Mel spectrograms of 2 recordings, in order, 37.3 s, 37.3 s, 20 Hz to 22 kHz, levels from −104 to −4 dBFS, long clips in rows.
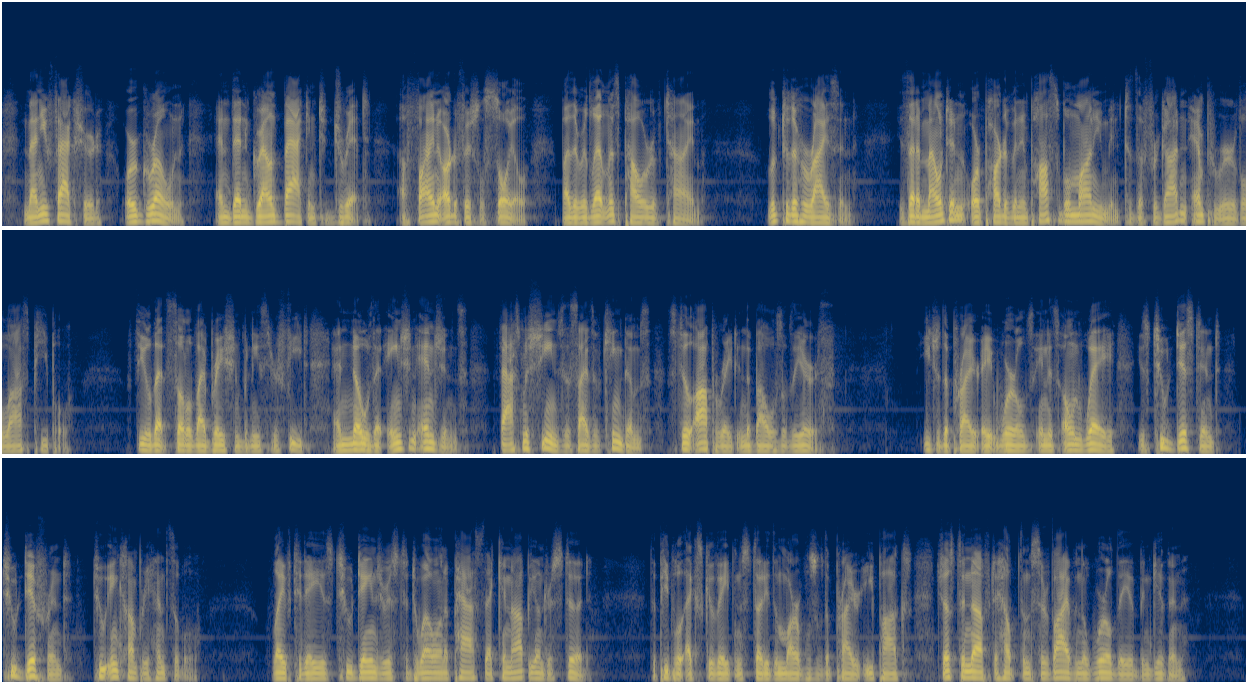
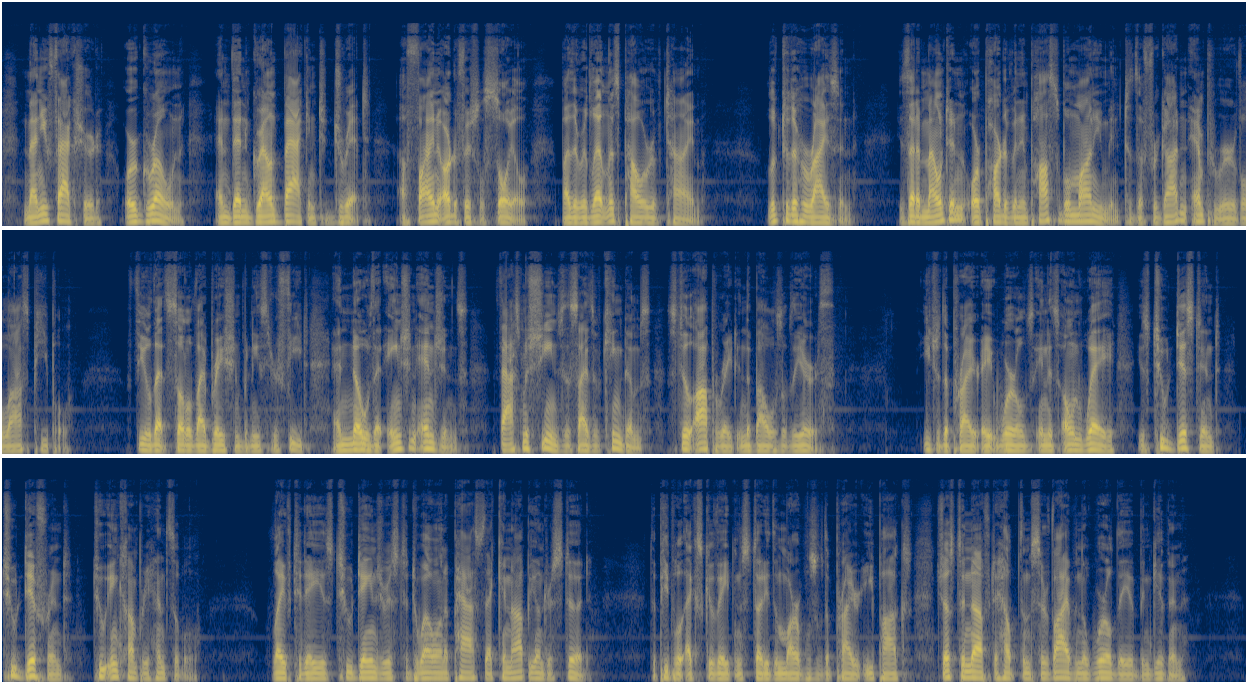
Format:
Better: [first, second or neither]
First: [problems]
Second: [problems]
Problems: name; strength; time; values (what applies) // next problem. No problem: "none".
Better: second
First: muffled; very; fading above 3.5 kHz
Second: none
